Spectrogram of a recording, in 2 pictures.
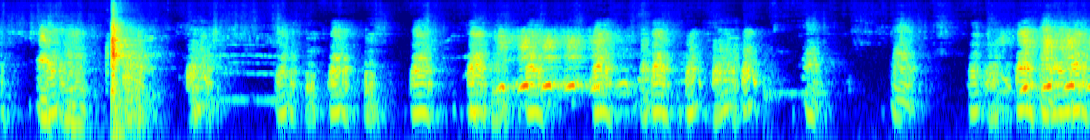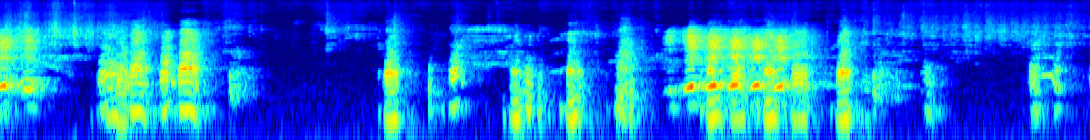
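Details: Flock of ducks at a duck farm quacking loudly, harsh raspy bursts in irregular clusters separated by brief pauses, several birds calling at once.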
